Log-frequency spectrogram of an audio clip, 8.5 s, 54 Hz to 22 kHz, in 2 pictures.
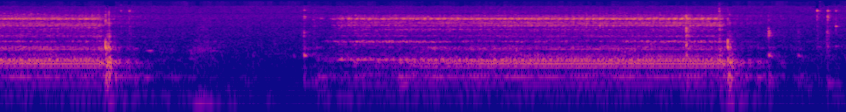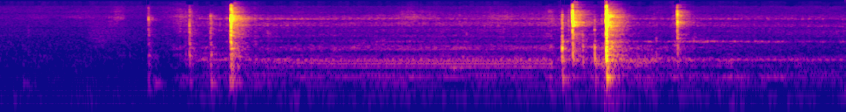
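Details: Marubishi CF 16DF electric fan running: steady mid-pitched electrical buzz under the fan noise with a few sharp echoing rattles; something is vibrating abnormally, cause unknown.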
